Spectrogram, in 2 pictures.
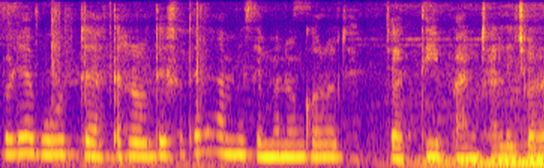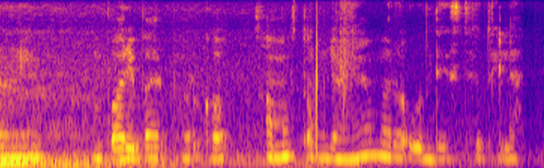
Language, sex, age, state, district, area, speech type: Odia, female, 18-30, Odisha, Ganjam, urban, spontaneous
